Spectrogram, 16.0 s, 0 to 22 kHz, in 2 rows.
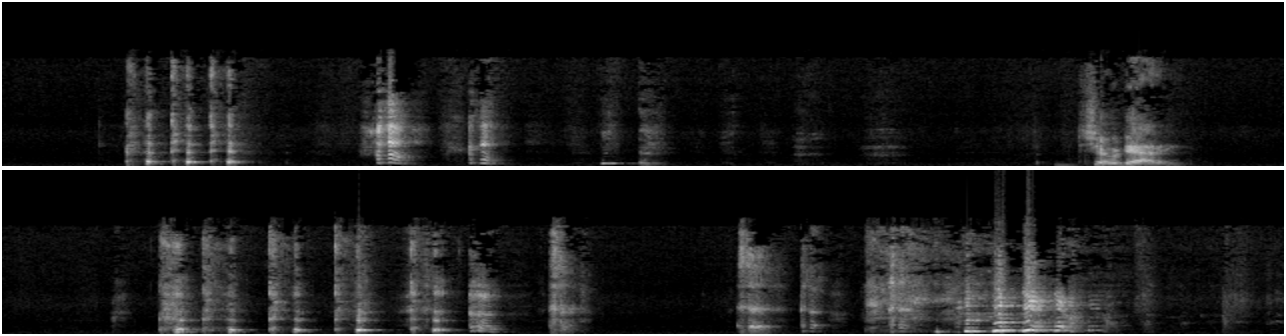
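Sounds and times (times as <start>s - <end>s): girl fake coughing: 9.0s - 11.8s.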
